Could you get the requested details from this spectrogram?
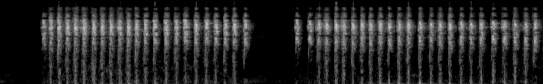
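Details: Eurasian tree sparrow giving nyrecet song as a masteran lesson to provoke singing: two bursts of rapid, evenly spaced clicking chirps, each about two seconds long, split by a short pause.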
